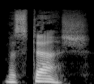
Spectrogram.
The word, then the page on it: moustache: British English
